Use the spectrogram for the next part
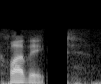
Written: Clavated

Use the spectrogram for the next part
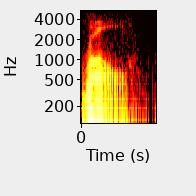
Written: Rale

